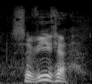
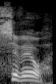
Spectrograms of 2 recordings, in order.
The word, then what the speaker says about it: Sevilla: God, I've got to get that double L pronunciation right. Sevilla. And that's Seville to you and me.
